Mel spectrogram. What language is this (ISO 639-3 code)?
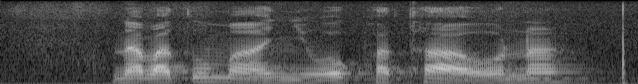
ven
